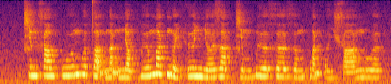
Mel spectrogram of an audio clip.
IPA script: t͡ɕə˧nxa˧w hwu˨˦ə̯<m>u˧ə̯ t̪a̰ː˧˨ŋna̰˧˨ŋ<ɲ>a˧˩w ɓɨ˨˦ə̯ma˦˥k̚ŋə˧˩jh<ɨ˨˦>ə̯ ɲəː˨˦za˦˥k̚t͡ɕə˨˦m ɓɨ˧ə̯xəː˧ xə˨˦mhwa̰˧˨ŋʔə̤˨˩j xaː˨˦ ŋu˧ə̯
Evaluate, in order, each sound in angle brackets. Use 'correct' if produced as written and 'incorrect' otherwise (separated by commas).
correct, correct, incorrect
